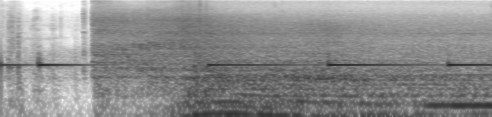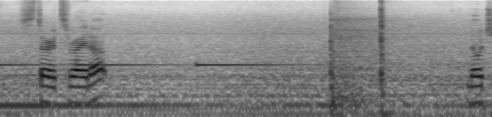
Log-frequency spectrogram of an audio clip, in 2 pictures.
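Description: A car engine starts and idles with a steady low rumble.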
